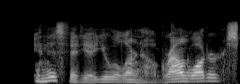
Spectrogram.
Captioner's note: voiceover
